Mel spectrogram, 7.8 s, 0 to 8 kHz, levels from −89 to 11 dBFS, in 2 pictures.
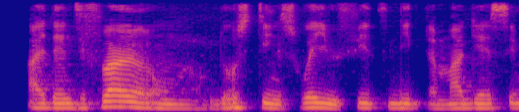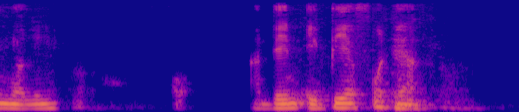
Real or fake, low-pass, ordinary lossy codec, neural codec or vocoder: fake; 7.2 kHz; none; codec, 24 kHz, 0.9 kbps, WavTokenizer, medium speech release version 1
